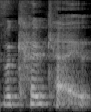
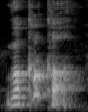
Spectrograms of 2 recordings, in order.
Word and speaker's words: Rococo: Also, how did Lovejoy pronounce Rococo in that piece? It went Rococo.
